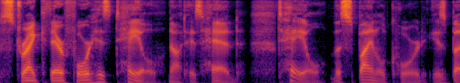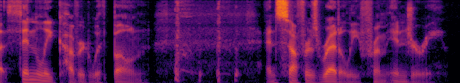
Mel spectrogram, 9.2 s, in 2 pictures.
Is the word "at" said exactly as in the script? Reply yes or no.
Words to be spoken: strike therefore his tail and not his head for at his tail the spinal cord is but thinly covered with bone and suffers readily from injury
no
